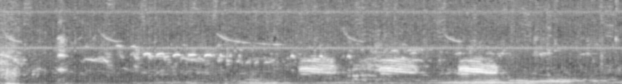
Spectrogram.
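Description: Birds chirping, with three short harsh calls in the middle and a steady low hum underneath; a single sharp thump right at the start.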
